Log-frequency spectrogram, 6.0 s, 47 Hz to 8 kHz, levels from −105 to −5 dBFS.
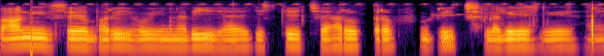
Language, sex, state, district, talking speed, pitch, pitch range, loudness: Hindi, male, Uttar Pradesh, Ghazipur, 130 wpm, 110 Hz, 110-115 Hz, -23 LUFS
